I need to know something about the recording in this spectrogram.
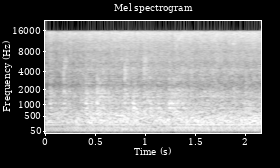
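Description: Motor-driven chaff cutter running steadily while chopping dry maize stalks for cattle feed: a steady low hum under a dense, noisy rush of cutting.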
